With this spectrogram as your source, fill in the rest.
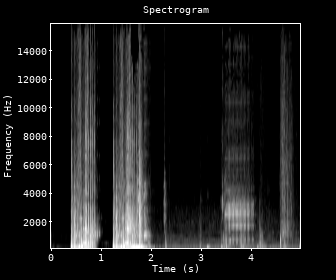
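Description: Two loud, close sheep bleats from the video game Minecraft, followed by several light thunks and clicks of in-game block or door actions, with another short bleat toward the end.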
